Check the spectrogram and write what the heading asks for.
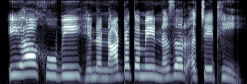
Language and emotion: Sindhi, neutral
